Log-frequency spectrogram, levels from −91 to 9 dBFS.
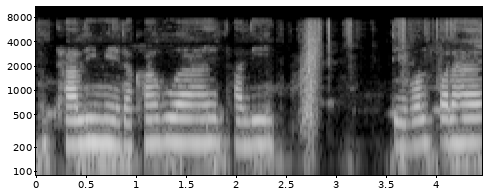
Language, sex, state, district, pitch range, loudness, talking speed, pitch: Hindi, female, Bihar, Purnia, 210-225 Hz, -18 LUFS, 135 wpm, 220 Hz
